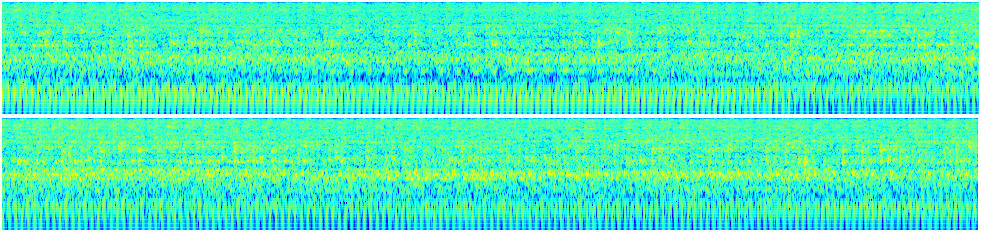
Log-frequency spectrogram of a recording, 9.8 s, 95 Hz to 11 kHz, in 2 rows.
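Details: Kubota B7001 diesel tractor, about 10 °C, just started after two months unused and a hard cold start, in neutral: steady even idle clatter, pitch settling slightly after a few seconds; normal diesel idle.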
